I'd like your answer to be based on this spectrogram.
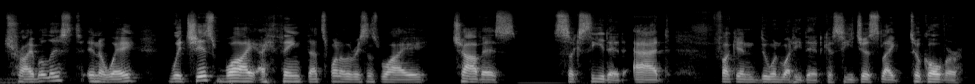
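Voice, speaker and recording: Man, thirties, raised in venezuela, podcast guest, casual storytelling, profane, animated. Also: mid-range voice, a little slow. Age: 30s. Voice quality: profane, animated, laughs while telling.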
